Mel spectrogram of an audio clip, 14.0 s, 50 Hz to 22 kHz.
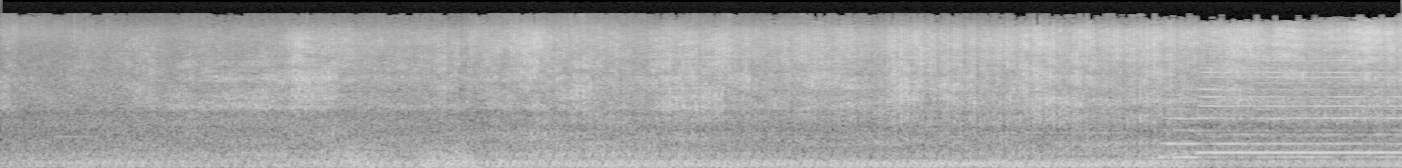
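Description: An Indonesian Railways diesel-electric locomotive hauling a passenger train approaches, its low engine and rolling rumble growing steadily louder. Near the end it sounds a long, steady multi-tone horn chord, the Semboyan 35 warning signal.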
